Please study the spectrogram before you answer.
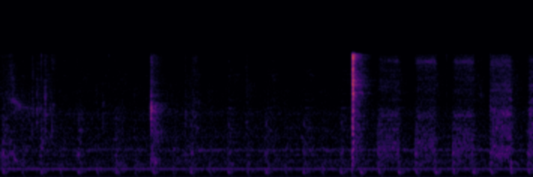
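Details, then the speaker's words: Total artificial heart connected to a driving unit and a mock loop imitating the body's pressures: repeated soft clicks and whooshes over a steady hum as its metal valves open and close. "so the sound that you're hearing now is the opening and closing of the metal valves"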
